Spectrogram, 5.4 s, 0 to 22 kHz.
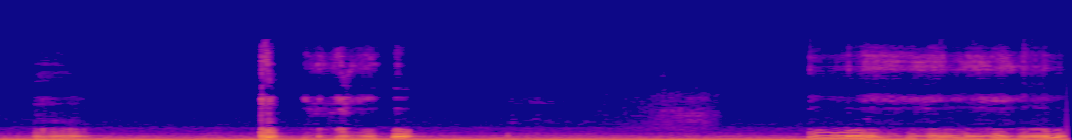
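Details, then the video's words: Tinkerbell, a Long Haired Chihuahua, dreaming in her sleep on April 17, 2021: short whimpering squeaks near the start and a longer burst of whines after four seconds, over a steady low hum. "Long Haired Chihuahua (Tinkerbell) Dreaming And Snoring While Sleeping!"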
